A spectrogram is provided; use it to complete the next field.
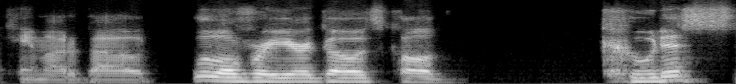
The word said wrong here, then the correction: Cooties: Did I say that right? – It's actually Cooties in Latin. – Cooties, excuse me.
